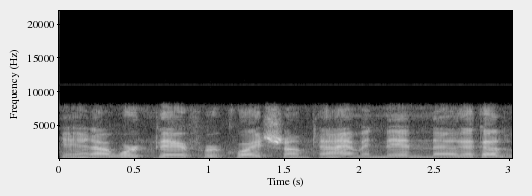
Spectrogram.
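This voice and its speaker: A man with an American accent and a fairly high pitch at a moderate pace, amid noticeable background noise. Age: 80s+. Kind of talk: storytelling, family reminiscence interview.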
